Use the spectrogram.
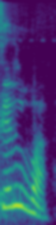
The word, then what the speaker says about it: Silva: No, that's how you pronounce No. it. It's not a spelling test. It's Silva. No, It's no. Silva. We're the way the Spanish people say it, and the Latin people say it.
